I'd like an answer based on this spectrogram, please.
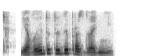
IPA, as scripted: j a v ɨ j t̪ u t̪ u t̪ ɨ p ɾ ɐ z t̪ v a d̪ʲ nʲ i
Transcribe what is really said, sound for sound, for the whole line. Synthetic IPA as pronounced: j a v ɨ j d̪ u t̪ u d̪ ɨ p ɾ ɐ z d̪ v a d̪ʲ nʲ i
